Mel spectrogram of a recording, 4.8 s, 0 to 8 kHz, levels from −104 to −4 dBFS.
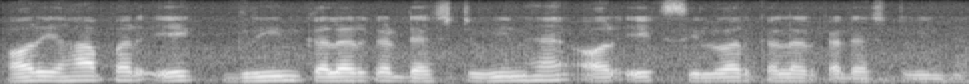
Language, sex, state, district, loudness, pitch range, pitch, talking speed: Hindi, male, Uttar Pradesh, Lucknow, -19 LUFS, 125-145 Hz, 135 Hz, 195 wpm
